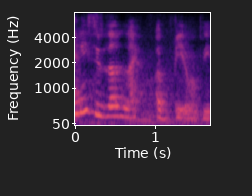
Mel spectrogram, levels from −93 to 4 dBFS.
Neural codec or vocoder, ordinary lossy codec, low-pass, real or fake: codec, 16 kHz, 2 kbps, X-Codec, HuBERT features, trained on LibriSpeech; none; none; fake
